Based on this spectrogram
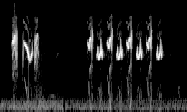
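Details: Cinereous tit in varied song: a few sharp chirps and a down-swooping whistle, then, after a short gap, a quick even series of about eight clear, high, repeated notes.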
